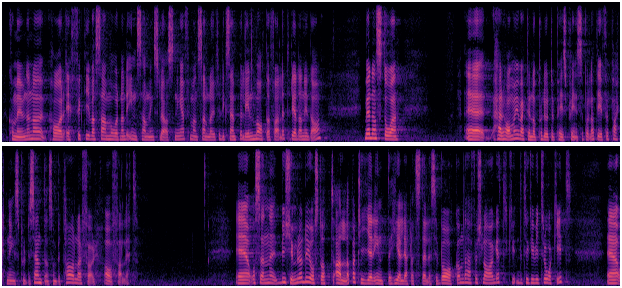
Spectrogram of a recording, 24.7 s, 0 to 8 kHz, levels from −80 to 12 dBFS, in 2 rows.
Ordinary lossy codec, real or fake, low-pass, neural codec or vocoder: none; real; none; none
